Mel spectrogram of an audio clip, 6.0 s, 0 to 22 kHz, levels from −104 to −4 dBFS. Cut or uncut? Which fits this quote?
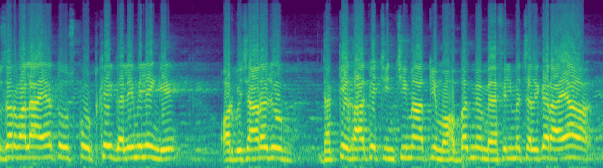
uncut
